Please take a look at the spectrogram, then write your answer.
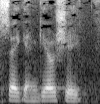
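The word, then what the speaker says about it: Seigen Gyōshi: His name is Seigen Gyoshi. That's the pronunciation in Japanese.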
